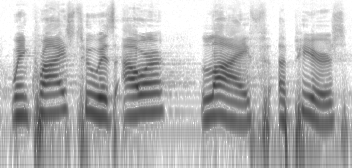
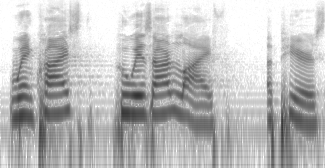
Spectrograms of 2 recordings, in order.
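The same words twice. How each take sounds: First: "our" drawn out slow; slow emphatic reading. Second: "is" lifted, quicker, rising joy; excited rereading. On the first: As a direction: lean on "our" and let "appears" fall. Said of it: "reads verse four". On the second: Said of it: "this gets better and better". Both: Shown as a demonstration.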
